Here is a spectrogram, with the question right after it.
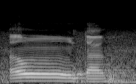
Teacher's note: आगे हमज़ा नून ज़बर अन ता ज़बर त अंता अंता नून साकिन है, इसके बाद ता हुरूफ़ इख्फ़ा में से, हुरूफ़ इख्फ़ा में सबसे पहले ता ही है। इख्फ़ा का कायदा होगा तो ज़ाहिर सी बात है नाक में आवाज़ ले जाएगी, गुन्ना करेंगे अंता।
